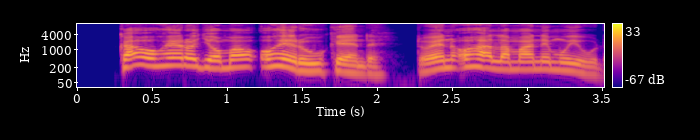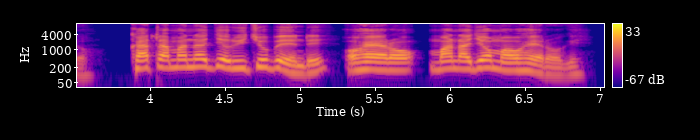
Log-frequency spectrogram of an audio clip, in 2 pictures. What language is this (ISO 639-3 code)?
luo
